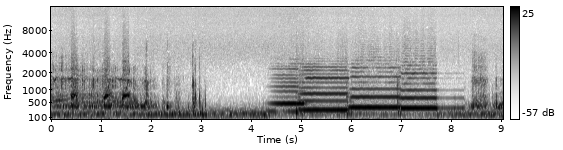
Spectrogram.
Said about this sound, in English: Do you hear the frog?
